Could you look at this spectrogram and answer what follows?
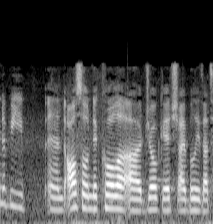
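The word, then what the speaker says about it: Jokić: And he's going to be, and also Nikola Jokic, I believe that's how you pronounce his name, he has re-signed, and he's like their franchise player.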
